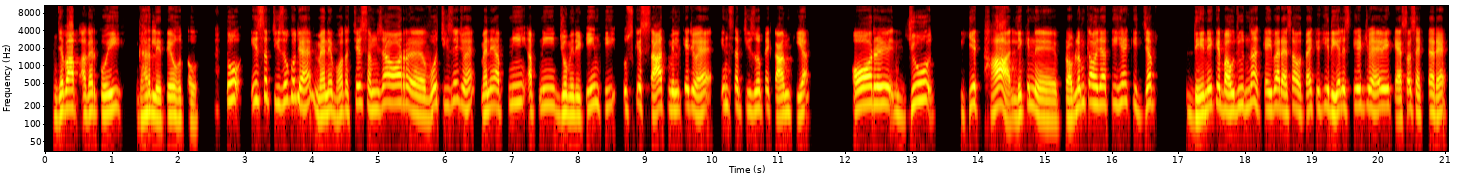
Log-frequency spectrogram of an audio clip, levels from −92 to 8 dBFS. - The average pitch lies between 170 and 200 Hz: Yes, high, 190 Hz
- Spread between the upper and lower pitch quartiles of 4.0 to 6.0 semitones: Yes, average, 4.9 semitones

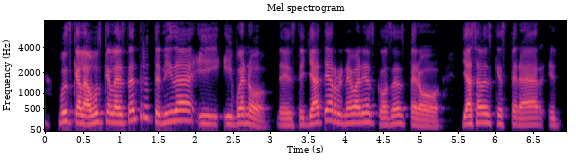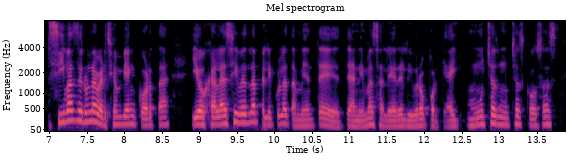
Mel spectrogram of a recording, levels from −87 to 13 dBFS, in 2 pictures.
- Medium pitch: Yes, medium, 150 Hz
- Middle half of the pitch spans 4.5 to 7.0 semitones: Yes, wide, 5.5 semitones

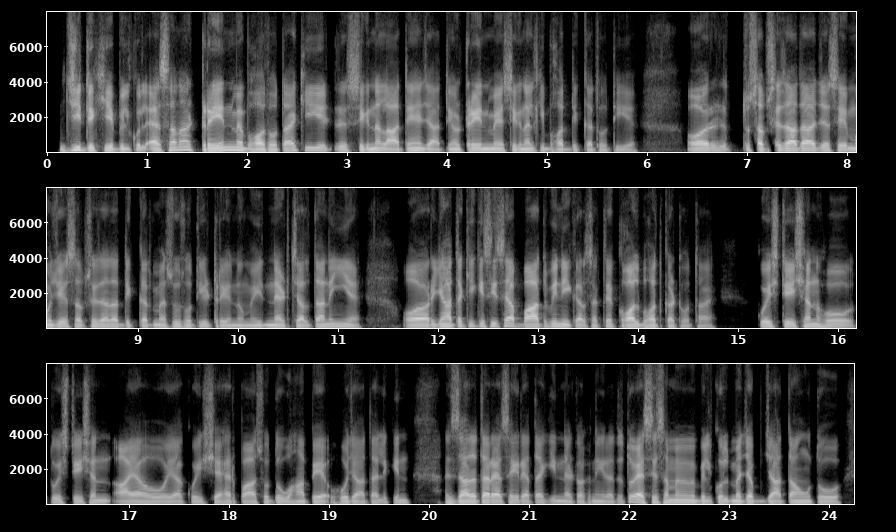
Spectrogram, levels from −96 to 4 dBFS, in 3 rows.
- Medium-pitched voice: No, low, 110 Hz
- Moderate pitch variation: Yes, average, 3.0 semitones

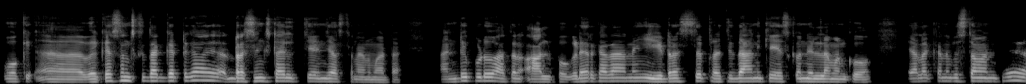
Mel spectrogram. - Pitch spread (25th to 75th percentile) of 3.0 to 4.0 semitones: No, narrow, 2.6 semitones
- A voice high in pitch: No, medium, 145 Hz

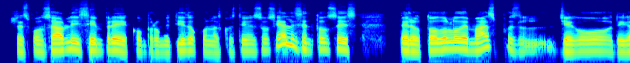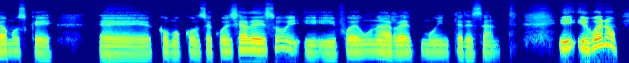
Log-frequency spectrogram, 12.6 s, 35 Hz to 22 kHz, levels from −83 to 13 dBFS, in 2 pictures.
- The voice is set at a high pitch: No, low, 125 Hz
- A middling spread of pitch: Yes, average, 3.4 semitones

